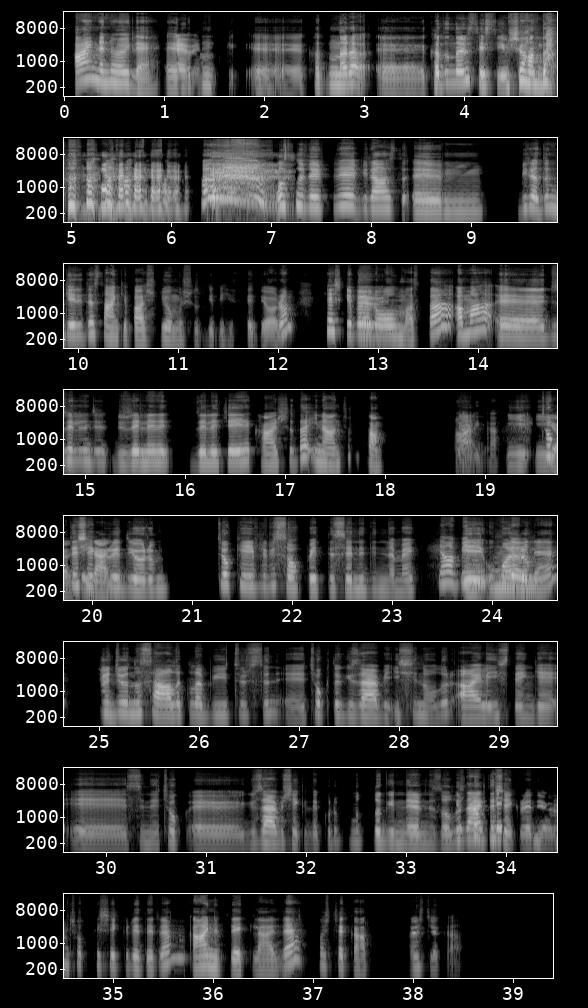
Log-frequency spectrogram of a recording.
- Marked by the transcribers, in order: other noise; chuckle; unintelligible speech
- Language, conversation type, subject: Turkish, podcast, İş ve aile arasında karar verirken dengeyi nasıl kuruyorsun?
